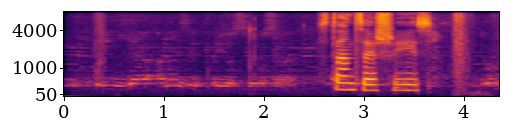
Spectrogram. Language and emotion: Russian, neutral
